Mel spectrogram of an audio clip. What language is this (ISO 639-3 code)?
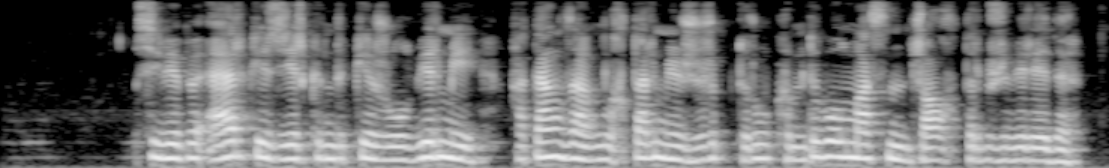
kaz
